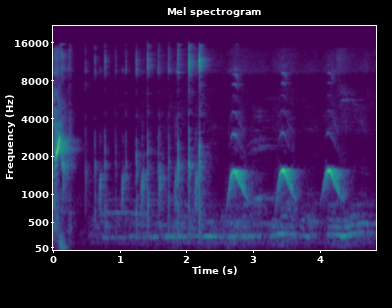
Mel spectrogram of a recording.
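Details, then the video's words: Campo troupial singing while perched on a finger indoors: three clear whistled notes, each rising then falling, spaced under a second apart, after a stretch of faint clicks and soft sounds. "PÁSSARO CORRUPIÃO CANTANDO EM CIMA DO DEDO!"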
